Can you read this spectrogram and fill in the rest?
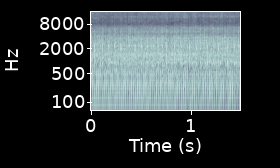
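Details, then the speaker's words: Troy Bilt two-stroke weed eater, warmed up, after carb fix turning the mixture screw counterclockwise to cure bogging down: steady buzzy idle, even and unbroken, no surging or stalling; normal idle, full power restored. "Mine was really bogged down. Now you can see I have full power out of it."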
